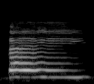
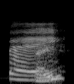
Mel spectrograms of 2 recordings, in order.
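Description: First: The pitch stays high and level. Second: The pitch rises from middle to high. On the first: "if you want to pronounce the first tone, you just need to sing it" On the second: "so the second tone, then?"

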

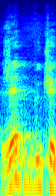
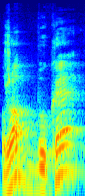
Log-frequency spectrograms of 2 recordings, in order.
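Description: First: The r is thin with an e-like vowel. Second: The r is heavy with an open a vowel. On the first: The speaker calls it wrong. "rebbuke değil" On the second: The speaker calls it right. "Hükmü ra ne dedik? Kalındır dedik. A sesiyle okuyoruz"

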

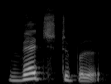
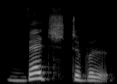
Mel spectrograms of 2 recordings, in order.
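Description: First: The word is said with three syllables. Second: The same.

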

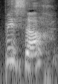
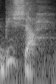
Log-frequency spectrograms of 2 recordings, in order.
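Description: First: It begins with p and has an s sound. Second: It begins with b and has an sh sound. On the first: "Pour « pessar »" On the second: "c'est devenu « bichar »... il n'y avait pas ni le son « ce », ni le son « peu »"

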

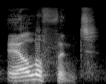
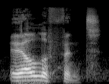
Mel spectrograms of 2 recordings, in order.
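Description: No difference in how they are said.

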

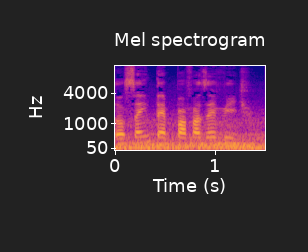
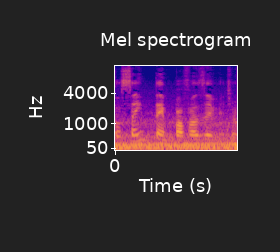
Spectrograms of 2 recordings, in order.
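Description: First: It is spoken at a louder volume. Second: It is spoken at a quieter volume.

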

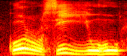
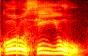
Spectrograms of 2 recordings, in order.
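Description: First: The y sound is held and doubled. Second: The y sound is short and single. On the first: The speaker calls it right. "الصحيح كرسيه مع تشديد الياء" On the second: The speaker calls it wrong. "لا أقول كرسيه"

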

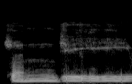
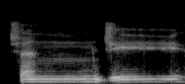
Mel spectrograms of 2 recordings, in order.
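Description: First: It is said in a low, deep chest voice. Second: It is said in a higher head voice. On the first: "We have our deep voice in the belly and the sort of chest" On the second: "If you go higher into your head voice"

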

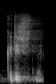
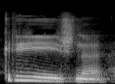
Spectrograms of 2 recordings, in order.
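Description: First: It is said short, with a Sanskrit pronunciation. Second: It is said with a Russian pronunciation. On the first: The speaker calls it right. "Правильно, точно по санскриту. «Кришна», короткое" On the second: The speaker calls it wrong. "Вы все так говорите «Кришна»"

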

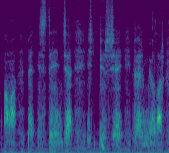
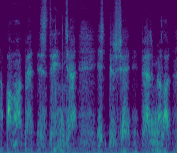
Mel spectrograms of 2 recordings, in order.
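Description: Both takes have the same delivery.

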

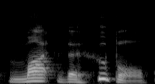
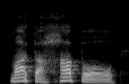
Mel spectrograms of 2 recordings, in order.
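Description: First: The last word has a long 'oo' vowel. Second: The last word has a short 'o' vowel. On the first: The speaker calls it right. "instead of Mott the Hoople" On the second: The speaker calls it wrong. "you kept saying Mott the Hopple"

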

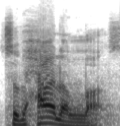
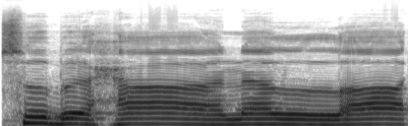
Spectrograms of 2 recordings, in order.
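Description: First: The word is said clearly at moderate length. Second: The word is drawn out very long. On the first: "కనీసం పలికే పలుకులు స్పష్టంగా ఉండాలి" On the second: "ఇంత దీర్ఘంగా కాకపోయినా"

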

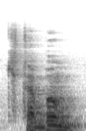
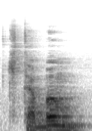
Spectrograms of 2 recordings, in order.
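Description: First: The consonant before the ending is a voiced b. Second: The same.

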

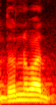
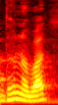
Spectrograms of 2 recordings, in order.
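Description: No difference in how they are said.

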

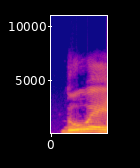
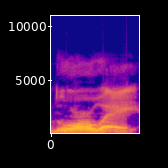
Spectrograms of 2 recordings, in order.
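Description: First: The word is said without an R sound. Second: The word is said with an R sound. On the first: The speaker calls it wrong. "노웨이 아니고" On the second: The speaker calls it right. "R 소리 대주의"

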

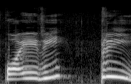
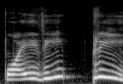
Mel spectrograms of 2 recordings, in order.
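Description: No difference in how they are said.

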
